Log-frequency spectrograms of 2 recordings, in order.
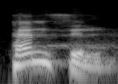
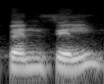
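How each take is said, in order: First: The first syllable is louder and longer. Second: The first syllable has no extra stress. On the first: The speaker calls it right. "pen with extra breath force, louder, and lo- little longer" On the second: The speaker calls it wrong. "The pronunciation of this word is not just pencil"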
